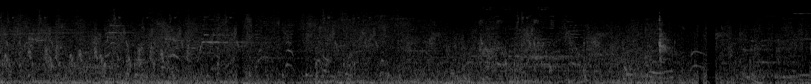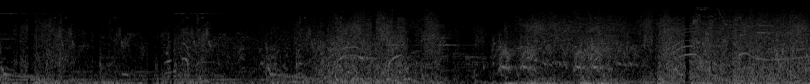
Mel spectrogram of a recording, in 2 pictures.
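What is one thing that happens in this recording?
Lightning bolts strike with sharp zaps.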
